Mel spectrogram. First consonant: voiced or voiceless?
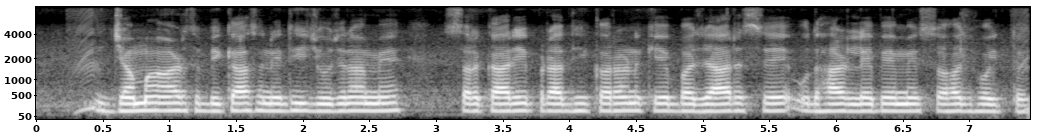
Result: voiced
